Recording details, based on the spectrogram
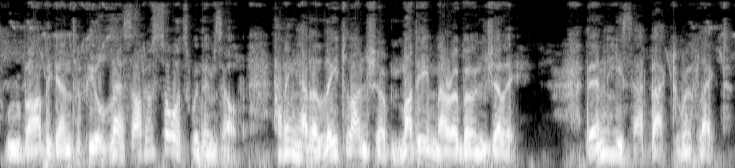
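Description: Hugely animated male children's storyteller. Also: on the low side, moderate pace. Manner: expressive, theatrical. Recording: dull tape transfer, faint noise.

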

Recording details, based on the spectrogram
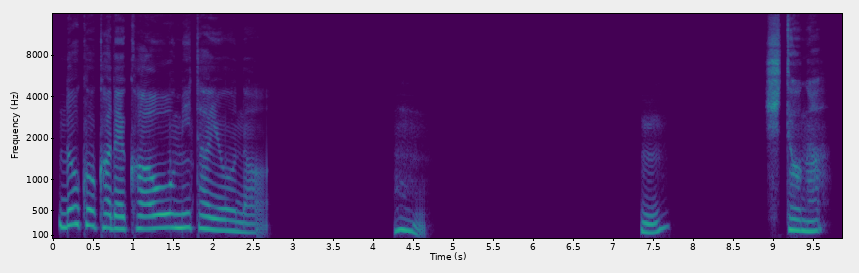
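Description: An actress playing a haughty ancient serpent goddess in a video game, speaking in an imperious, archaic and languid way, amused and menacing. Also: female voice, mid-range voice, a little mellow, no echo, studio quality, lightly acted. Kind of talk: video game character voice lines.

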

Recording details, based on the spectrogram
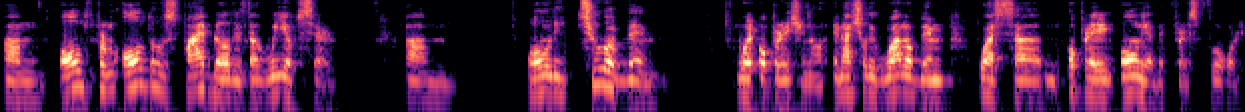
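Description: A young man from Ecuador presents slides in a webinar at a measured pace, with the odd filler. His voice sits mid-range, and the recording is muffled and lo-fi. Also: medium pitch, animated, a little mellow. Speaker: student presenter. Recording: dull lo-fi webinar audio.

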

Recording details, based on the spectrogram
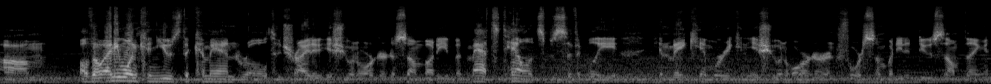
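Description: A man acting as game master, explaining and narrating a tabletop game in a casual, halting way. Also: fairly low pitch, steady tone, noisy background.

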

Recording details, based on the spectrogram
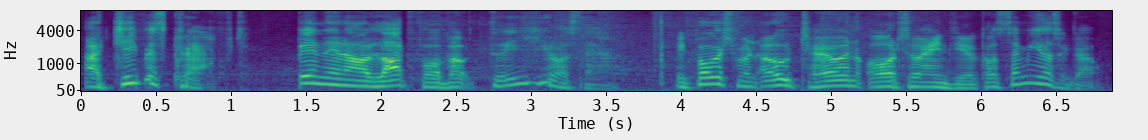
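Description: A man's voice: fairly high pitch, sing-song, normal speed, bright, forceful tone, far from the mic, exaggerated voice. An actor playing a smarmy, irritable male used-spaceship salesman in a sci-fi comedy audio drama.

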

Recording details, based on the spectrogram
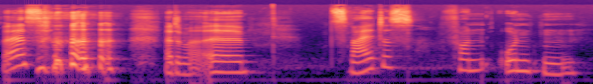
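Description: A woman's voice: medium pitch, animated, extremely slow. A woman playing a video game, thinking aloud in colloquial asides and reading game text. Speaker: let's play host. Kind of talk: casual gaming commentary with read-aloud game text.

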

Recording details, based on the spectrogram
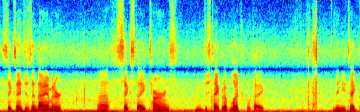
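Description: A man giving a casual, plain-spoken hands-on tutorial as a hobbyist demonstrator, recorded outdoors on a handheld camera. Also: medium pitch. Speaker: DIY radio hobbyist demonstrator. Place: outdoors in a yard. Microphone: handheld camera mic. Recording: outdoor handheld camera, clear background noise.

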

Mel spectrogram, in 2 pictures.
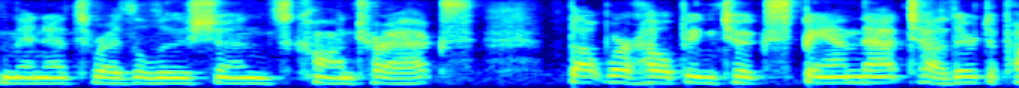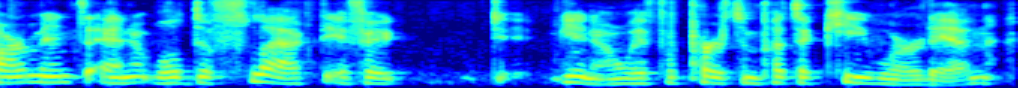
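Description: A woman's voice: mid-range voice, mellow. A middle-aged woman at a podium giving a staff briefing to a city council, talking conversationally with fillers and restarts. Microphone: podium microphone.

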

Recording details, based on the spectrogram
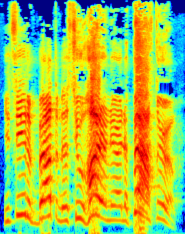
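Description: A man voicing a rude, whiny young boy in a homemade puppet-style story, yelling in high bursts. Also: wildly swooping pitch, normal speed, full character voice. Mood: whiny, upset. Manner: whiny, defiant, yelling outbursts.

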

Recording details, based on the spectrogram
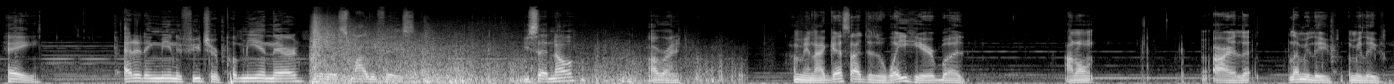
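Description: A man's voice: medium pitch, steady tone, unhurried, long pauses, music in the background. Slangy young man reacting to a game. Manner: slangy, exclamatory, joking. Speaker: gamer making videos. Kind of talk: casual horror game playthrough commentary.

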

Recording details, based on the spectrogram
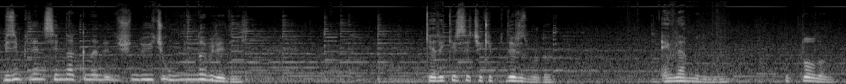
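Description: A man's voice: sits high, quick pace, long pauses. An actor playing a young rich man who pleads desperately and pities himself, in a TV drama with music beneath. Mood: pleading. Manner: pleading, emotional outbursts. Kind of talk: TV drama acting.

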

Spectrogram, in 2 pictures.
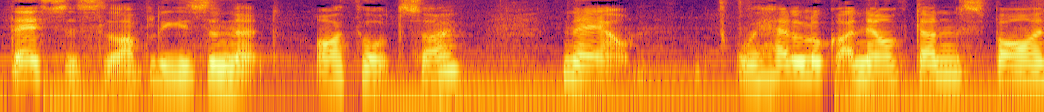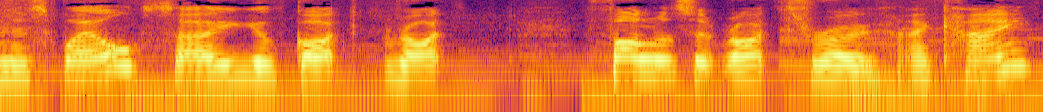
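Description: A woman's voice: mid-range voice, animated, a little slow, soft background music, poor audio. Rambling, chatty woman showing her crafts. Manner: chatty, rambling, lots of ums and checking "okay?". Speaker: craft vlogger. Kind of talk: casual show-and-tell craft video. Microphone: camera mic at a tabletop, hands only in shot.

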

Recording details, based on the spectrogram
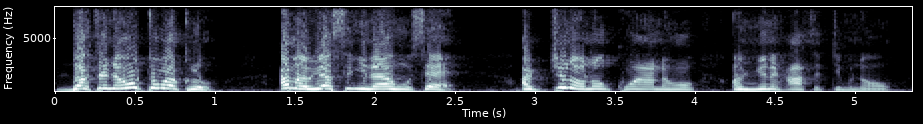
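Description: A man's voice: extremely high pitch, lively intonation, fairly quick, a bit bright. A man in his thirties with a Ghanaian accent giving heated sports commentary, emphatic, insistent and repetitive, mixing languages at a studio microphone. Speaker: sports radio presenter. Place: small radio studio. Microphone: studio microphone close up.

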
